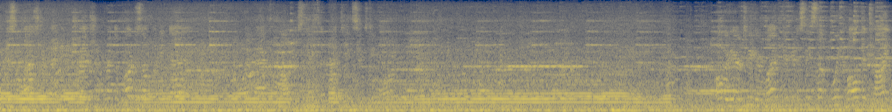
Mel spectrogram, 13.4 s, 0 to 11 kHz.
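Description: The Six Flags Over Texas park railroad, an attraction running since the park's opening day in 1961, rolls along with a steady mechanical rumble and sustained horn-like tones, with people talking over it throughout.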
